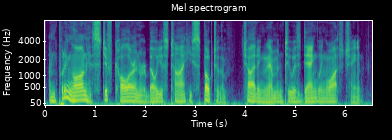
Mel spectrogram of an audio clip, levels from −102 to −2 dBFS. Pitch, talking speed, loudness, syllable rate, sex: 90 Hz, 185 wpm, -19 LUFS, 4.8 syllables/s, male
